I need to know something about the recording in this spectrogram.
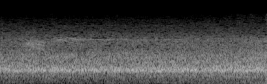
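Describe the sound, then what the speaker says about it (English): Football stadium crowd roaring steadily and loudly on a third down, a dense sustained wall of cheering with no pauses. "Decibels rising as the crowd gets behind this defense on 3rd down."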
